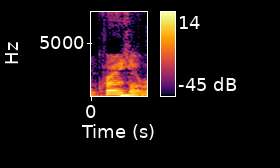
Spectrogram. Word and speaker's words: Krozel: Friday, May 28th, by Joe Krozel, rhymes with puzzle.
